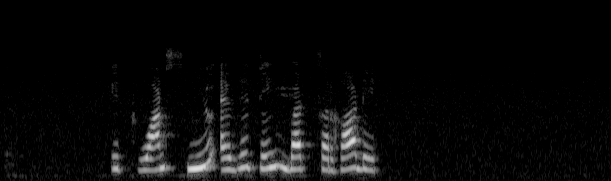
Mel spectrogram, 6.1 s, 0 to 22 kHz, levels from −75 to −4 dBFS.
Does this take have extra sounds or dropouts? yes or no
no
